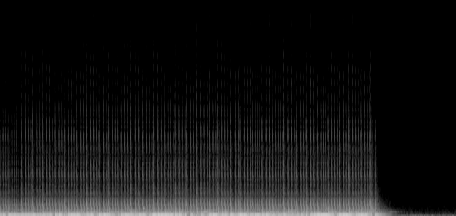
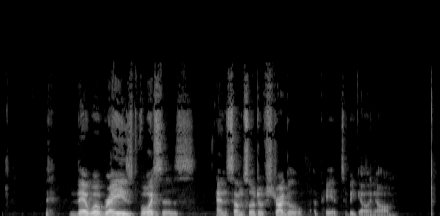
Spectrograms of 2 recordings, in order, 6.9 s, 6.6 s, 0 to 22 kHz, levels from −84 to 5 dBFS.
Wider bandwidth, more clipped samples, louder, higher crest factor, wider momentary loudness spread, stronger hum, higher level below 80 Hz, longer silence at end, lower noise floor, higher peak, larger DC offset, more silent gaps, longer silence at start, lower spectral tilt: second, 8.8 kHz vs 15.5 kHz; neither; about the same, -21 LUFS vs -23 LUFS; second, 10 dB vs 22 dB; second, 5 LU vs 24 LU; neither; first, -52 dBFS vs -66 dBFS; first, 1 s vs 0.75 s; second, -53 dBFS vs -75 dBFS; second, -10 dBFS vs -4 dBFS; neither; neither; second, 0 s vs 0.7 s; first, -8.5 dB/octave vs -4.5 dB/octave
